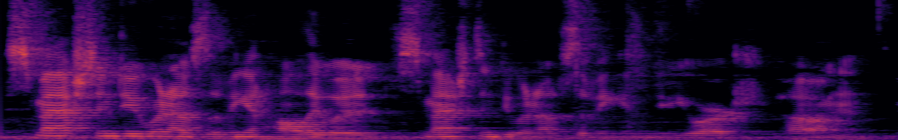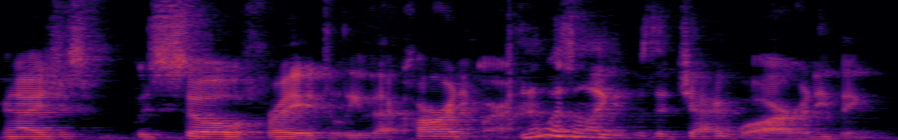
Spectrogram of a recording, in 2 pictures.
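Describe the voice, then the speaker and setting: A man co-hosting a podcast, telling stories casually in an animated, jokey, sometimes profane way. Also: mid-range voice, fast, creaky, few pauses, a crowd in the background. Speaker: podcast co-host. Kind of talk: casual conversational storytelling. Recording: roomy echo.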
